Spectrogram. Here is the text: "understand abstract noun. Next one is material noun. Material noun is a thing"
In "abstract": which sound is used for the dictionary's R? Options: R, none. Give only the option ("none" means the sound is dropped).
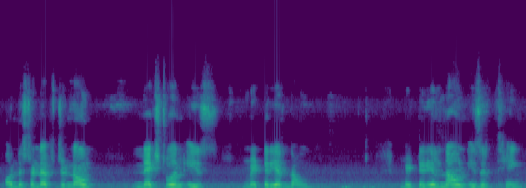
none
